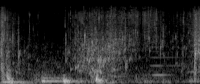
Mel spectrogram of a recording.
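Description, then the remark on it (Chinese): Oars dip and pull through water as a small boat is rowed, a steady rhythm of soft splashes and sloshing over a continuous watery wash, with no talking. “他挑选偏僻的小路，来到渡船码头，大胆地跳上一艘小船，解开绳子，朝杰克森岛划过去。”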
